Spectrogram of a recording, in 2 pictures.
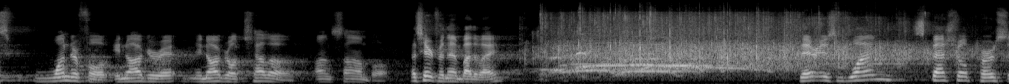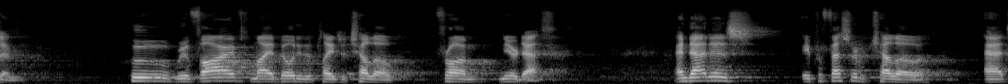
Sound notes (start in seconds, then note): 5.2 audience cheering; 5.2 audience applauding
